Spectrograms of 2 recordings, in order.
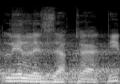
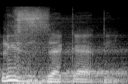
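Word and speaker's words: لِلزَّكَاةِ: Jadi cara membacanya jangan membaca lil zakati tetapi liz zakati, disambung langsung L-nya melebur ke huruf za, maka hukumnya adalah alif lam syamsiyah.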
